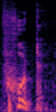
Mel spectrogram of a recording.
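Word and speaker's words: foot: F double O टी तो इसको पढ़ेंगे फुट तो एफ से आपका फ डबल ओ से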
